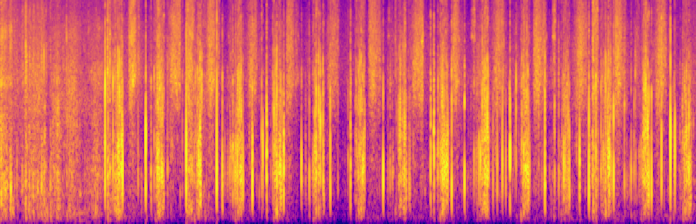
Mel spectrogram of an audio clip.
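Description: Small crampons on big extreme cold weather boots crunch steadily through a camp on sea ice, each step a sharp, gritty scrunch in a brisk walking rhythm that keeps going throughout, with no voices over it.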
